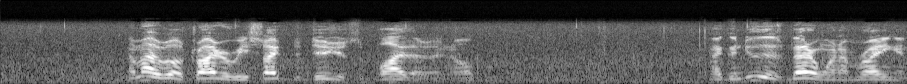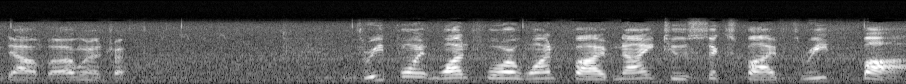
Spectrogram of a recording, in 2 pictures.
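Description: An elderly man speaks calmly, close by, outdoors.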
